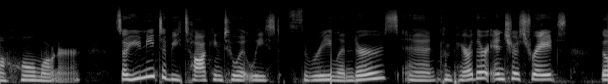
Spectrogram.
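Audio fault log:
3.31 s damaged data in a compressed stream: corrupted bytes in the compressed speech stream made the decoder misread a frame, lose sync and search for the next valid frame header, producing a tiny blip only about 4 ms long.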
